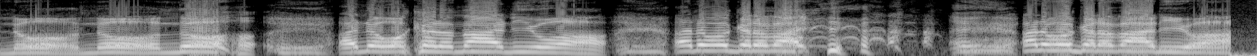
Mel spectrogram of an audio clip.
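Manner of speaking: loud, mock-stern laughing accusation; hammed-up knowing shout; imitating the driver. Vlogger mimicking the driver teasing him, loud and laughing. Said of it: "this man's going".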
